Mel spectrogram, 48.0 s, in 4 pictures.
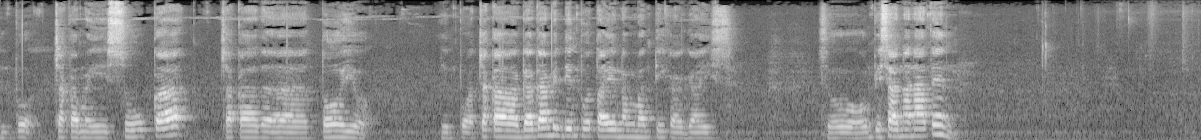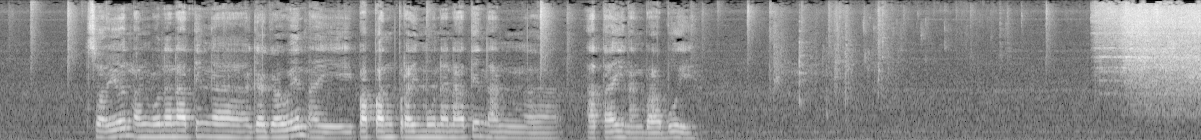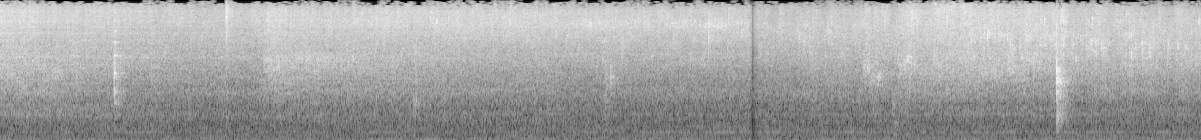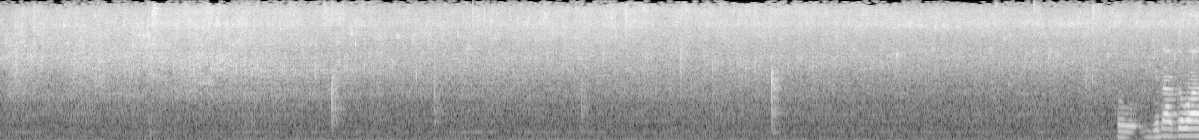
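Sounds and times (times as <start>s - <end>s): liver sizzling in frying pan: 22.9s - 48.0s.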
